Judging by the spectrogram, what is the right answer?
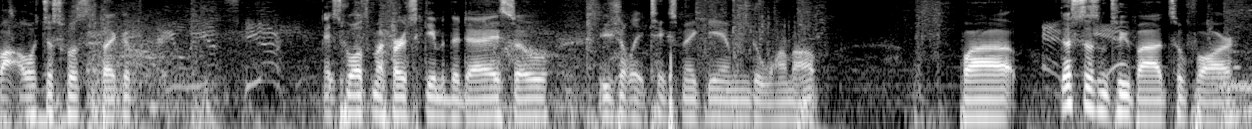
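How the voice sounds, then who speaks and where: A man with a Northern Irish accent speaks at a moderate pace in a fairly low pitch and fairly even intonation. Music plays behind him, and he takes long pauses often. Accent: Northern Irish (Ulster). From Northern Ireland, Ballymena. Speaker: gaming YouTuber. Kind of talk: gameplay commentary. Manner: casual, hesitant with fillers.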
